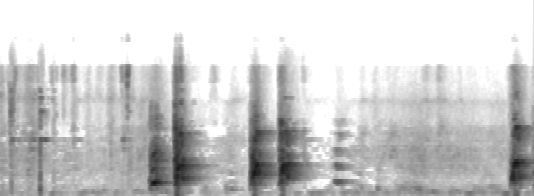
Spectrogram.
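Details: Evelyn the Samoyed barking while standing up to another dog, Pearl: loud sharp barks in quick pairs, two near the start, two more a second later, and a final burst at the end, with quiet rustling between.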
